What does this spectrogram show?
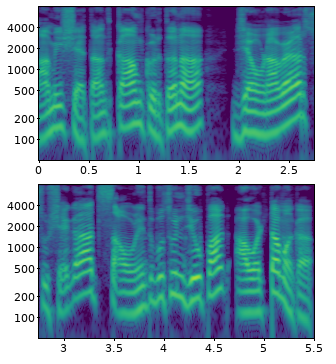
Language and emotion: Goan Konkani, happy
